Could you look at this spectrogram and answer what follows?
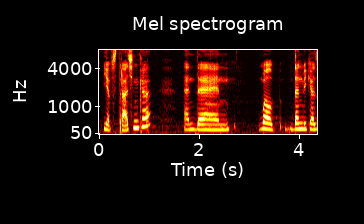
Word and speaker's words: Evstratenko: So it's originally from Belarus, and you say Evstratenko. And then because like I lived in Israel too, people would say Evstratenko.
